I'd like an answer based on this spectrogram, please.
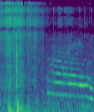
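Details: Domestic cat crying hard on the way to the vet, its voice never turning hoarse; after a burst of rustling and handling noise comes one drawn-out, tonal meow that slides slowly downward and ends abruptly, recorded indoors.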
